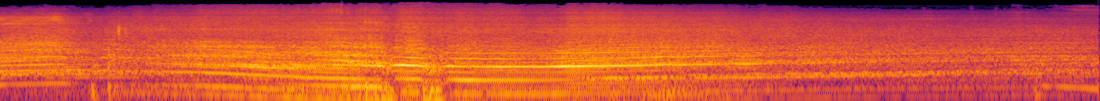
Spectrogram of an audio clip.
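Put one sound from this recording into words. A second racing car engine roars past and fades away.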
